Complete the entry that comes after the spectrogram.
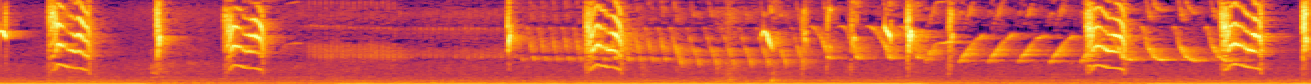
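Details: Oriental magpie-robin gacor song with sogon-type filling, used as a lure for caged birds: rasping down-slurred notes, then a dense stretch of rapid high twittering and chattering phrases, steady low hum underneath.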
